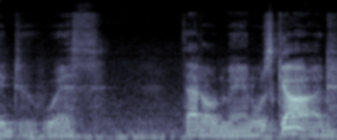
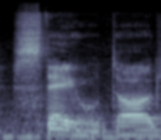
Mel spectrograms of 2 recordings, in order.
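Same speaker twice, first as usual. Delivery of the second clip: usual speaking voice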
